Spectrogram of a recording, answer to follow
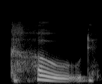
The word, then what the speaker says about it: code: and 32 30 is code so the american oh it's not just cold but code o code 31 cold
